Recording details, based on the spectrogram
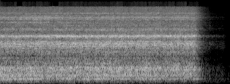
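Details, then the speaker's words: Odyssey Argos espresso machine steam wand purged at about 3 bar steam pressure: a strong, steady high hiss for two seconds that cuts off cleanly, with no sputter; condensation clears and the purge is normal. "condensation crazy steam right"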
